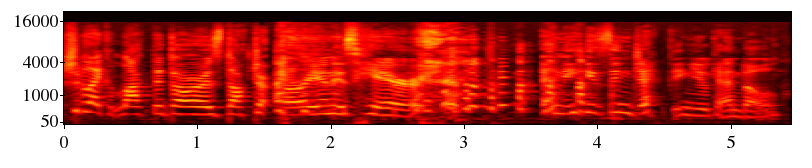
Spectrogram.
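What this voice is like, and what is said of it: Exaggerated put-on Armenian accent. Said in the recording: “That was the most insane accent I've ever heard. ... doing an Armenian accent.”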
